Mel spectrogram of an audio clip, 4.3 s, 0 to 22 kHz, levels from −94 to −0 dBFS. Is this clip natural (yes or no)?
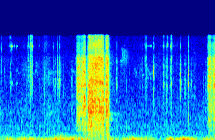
yes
